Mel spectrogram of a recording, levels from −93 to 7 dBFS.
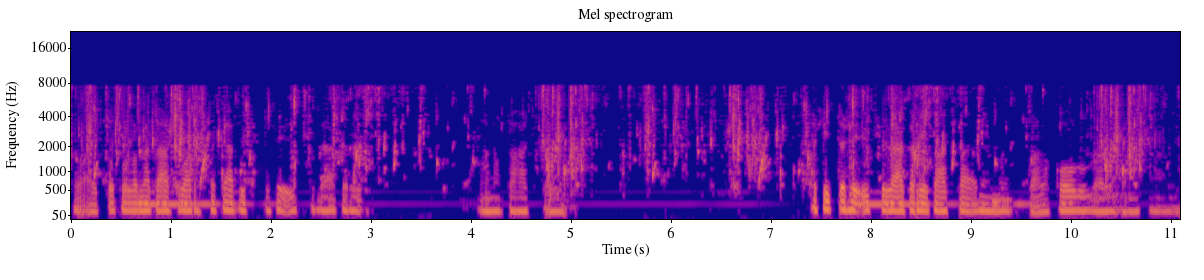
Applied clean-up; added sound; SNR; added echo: classical method spectral subtraction.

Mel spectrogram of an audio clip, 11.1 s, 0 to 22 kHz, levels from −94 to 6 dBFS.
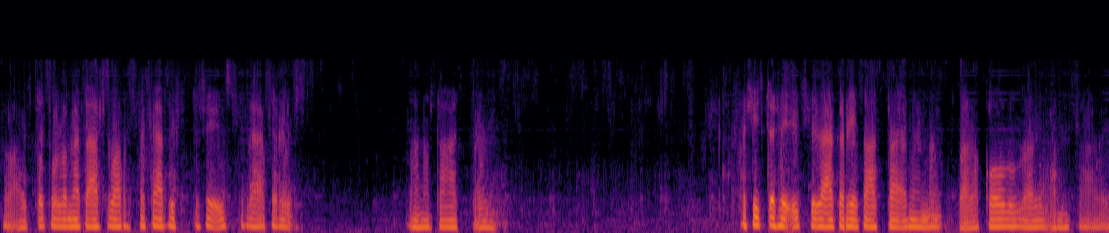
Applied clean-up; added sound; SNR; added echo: neural separator model SepFormer DNS4.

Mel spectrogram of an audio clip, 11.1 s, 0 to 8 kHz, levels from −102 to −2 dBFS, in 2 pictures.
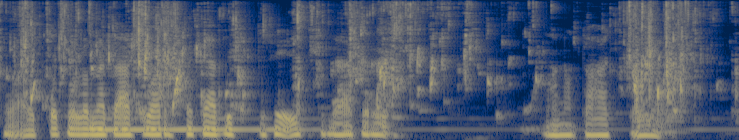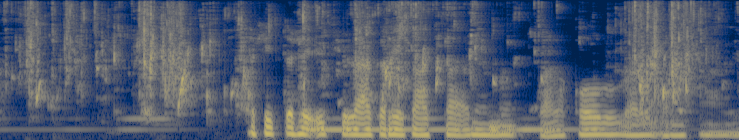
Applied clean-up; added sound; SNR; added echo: classical method log-MMSE.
